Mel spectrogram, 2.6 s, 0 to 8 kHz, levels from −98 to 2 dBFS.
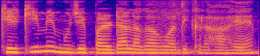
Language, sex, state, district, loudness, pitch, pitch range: Hindi, female, Arunachal Pradesh, Lower Dibang Valley, -20 LUFS, 180 Hz, 170-195 Hz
